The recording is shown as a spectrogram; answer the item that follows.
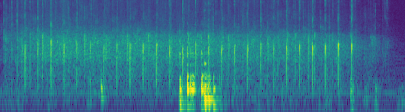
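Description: Audience applause: many hands clapping, starting at once and thinning out near the end. A short voice is heard about halfway through.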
